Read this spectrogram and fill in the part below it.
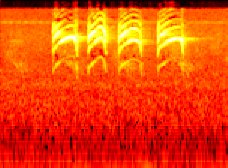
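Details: Sunbird in its natural habitat giving four sharp, arched high chirps in quick succession, each a bright down-curving note, over a faint steady hiss.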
